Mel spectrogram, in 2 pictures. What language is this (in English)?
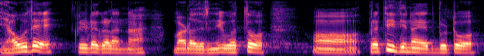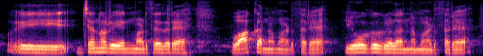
Kannada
